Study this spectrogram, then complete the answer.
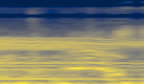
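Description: A goat bleats in one sustained, wavering, nasal cry that lasts a moment, close and fairly loud, with faint background sound beneath.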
